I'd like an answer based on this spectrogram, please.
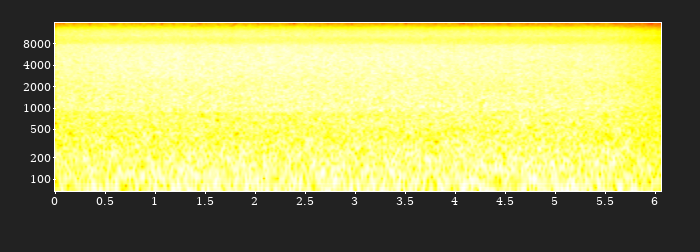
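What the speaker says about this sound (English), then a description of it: "finally we've made it to the waterfall." Colombian waterfall roaring as a steady, dense, unbroken wash of loud broadband noise, close and continuous, with no voices.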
